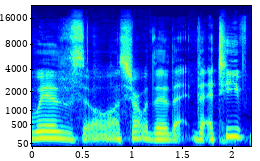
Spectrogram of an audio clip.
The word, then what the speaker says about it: ATIV: How were they pronouncing it? Ativ. Ativ. I think it's Ativ. Like active? Yes, like active.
